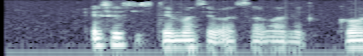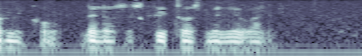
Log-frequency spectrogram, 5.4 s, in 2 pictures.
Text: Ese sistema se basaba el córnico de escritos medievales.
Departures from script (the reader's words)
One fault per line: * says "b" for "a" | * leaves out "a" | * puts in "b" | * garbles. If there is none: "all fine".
* puts in "en"
* puts in "los"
